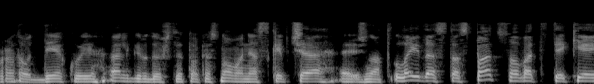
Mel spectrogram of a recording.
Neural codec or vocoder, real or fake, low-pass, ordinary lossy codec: none; real; 7.2 kHz; MP3, 32 kbps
